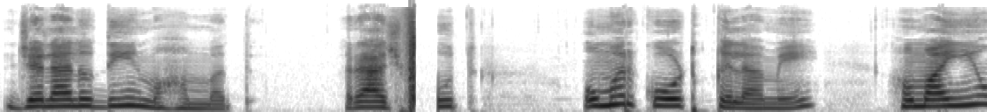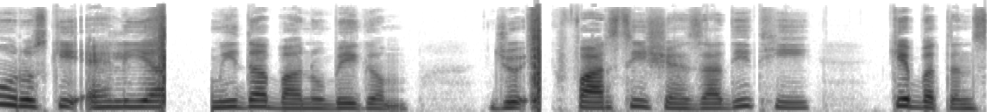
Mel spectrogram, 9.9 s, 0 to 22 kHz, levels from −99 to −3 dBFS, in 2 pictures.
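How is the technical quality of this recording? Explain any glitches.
The recording is interrupted three times by wireless microphone squelch dropout, at 2.00–2.20 s, 5.66–6.01 s and 7.58–7.71 s. Each time the FM radio link fades, hiss briefly rises, then the receiver's squelch mutes the output for about 125, 240 and 65 ms before the speech returns.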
